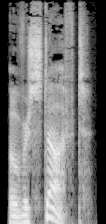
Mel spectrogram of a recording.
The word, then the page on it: overstuffed: American English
